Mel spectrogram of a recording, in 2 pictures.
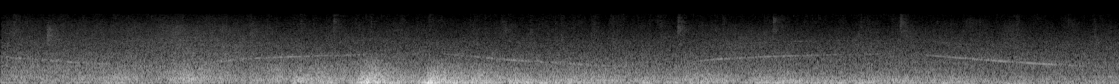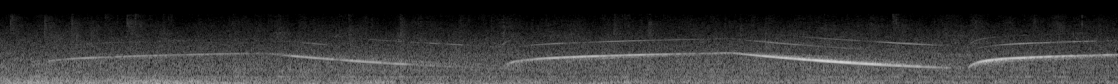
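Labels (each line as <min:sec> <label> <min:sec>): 0:00.0 Rain sounds. 0:22.4
0:00.0 The siren sounds are approaching. 0:22.4
0:00.0 Thunder rumbles. 0:22.4
0:03.4 The bending sounds of large metal sheets. 0:05.3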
